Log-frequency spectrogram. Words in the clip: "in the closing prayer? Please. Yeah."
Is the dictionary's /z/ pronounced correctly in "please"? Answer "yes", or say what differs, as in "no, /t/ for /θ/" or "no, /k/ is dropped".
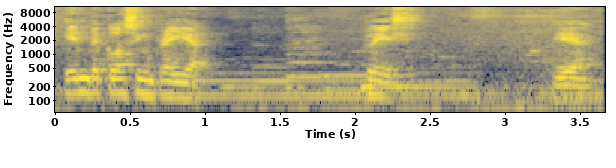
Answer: no, /s/ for /z/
